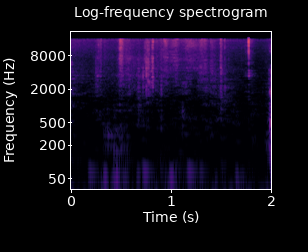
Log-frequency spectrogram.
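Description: Faint rustling of tarot cards being handled, with a short light click near the end.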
